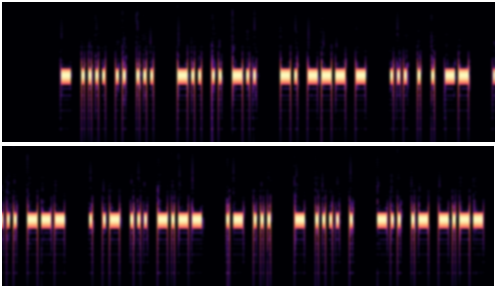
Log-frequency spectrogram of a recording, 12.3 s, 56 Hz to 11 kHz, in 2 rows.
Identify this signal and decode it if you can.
Morse code, heard as a keyed tone, about 28 wpm, 700 Hz. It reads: THIS DID NOT SEEM SO EASY AS THE DAY
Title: Sentences from Top 1000 Words - Review Part 1 - 28wpm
